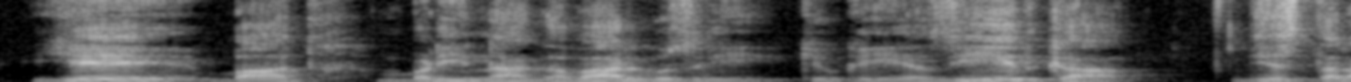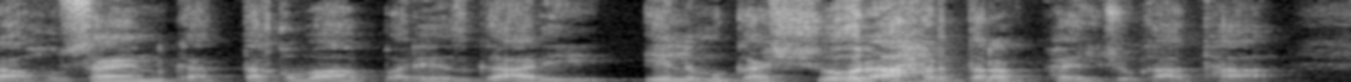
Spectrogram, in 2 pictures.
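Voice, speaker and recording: Somewhat breathy, a man speaks in a fairly low voice. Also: ordinary pitch variation, very clean recording, silent background. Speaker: Islamic religious speaker. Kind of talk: Urdu sermon narrating Karbala history.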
